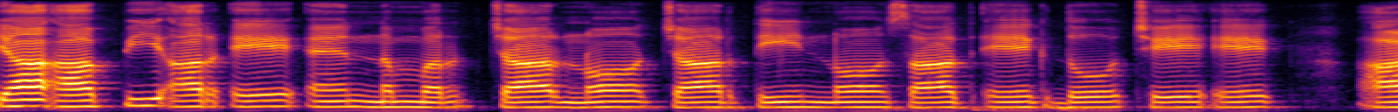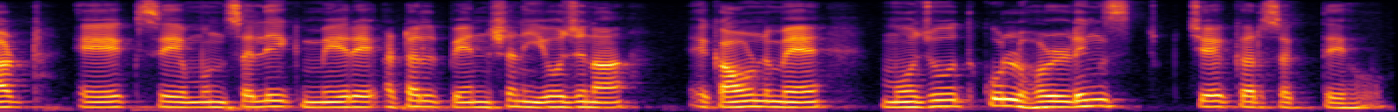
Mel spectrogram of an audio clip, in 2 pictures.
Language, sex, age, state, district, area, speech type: Urdu, male, 18-30, Uttar Pradesh, Ghaziabad, urban, read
